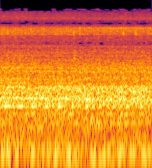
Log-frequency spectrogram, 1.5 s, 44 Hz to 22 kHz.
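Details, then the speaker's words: BMW F10 5 Series twin-turbo petrol engine idling, heard under the hood, with a busy clattering rattle from a bad bearing in the belt tensioner pulley, which visibly shakes. "and you definitely shouldn't hear that rattle now that rattle happened is because the bearing on that little plastic piece down there is actually bad"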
